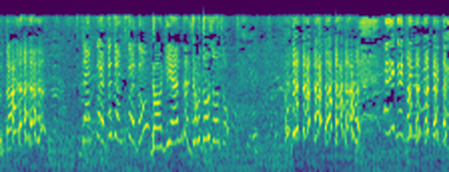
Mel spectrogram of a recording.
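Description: High-pitched children's squeals and laughter in quick warbling bursts, several times.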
